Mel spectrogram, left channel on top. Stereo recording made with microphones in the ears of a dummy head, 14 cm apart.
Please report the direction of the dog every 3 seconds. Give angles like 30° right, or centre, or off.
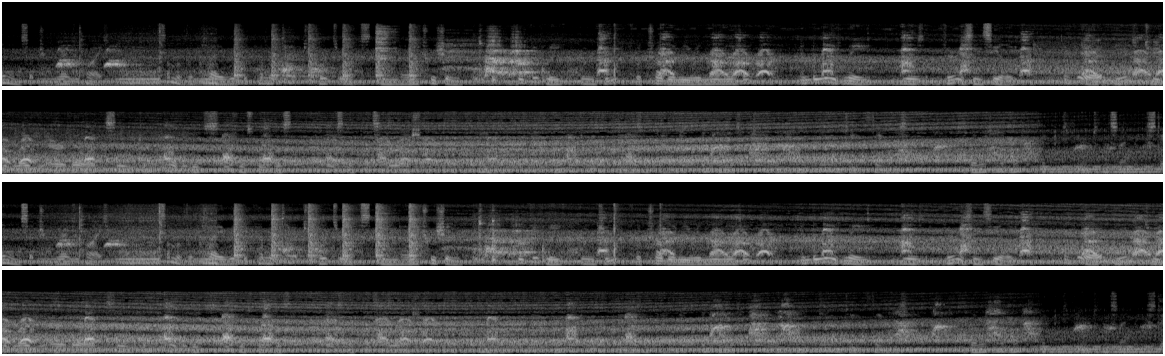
60° left, 50° left, 20° left, 20° right, 50° right, 60° right, 70° right, 70° right.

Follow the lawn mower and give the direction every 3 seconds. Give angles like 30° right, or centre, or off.
70° right, 70° right, 60° right, 50° right, 30° right, 10° left, 40° left, 60° left.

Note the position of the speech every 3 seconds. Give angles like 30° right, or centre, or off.
60° right, 40° right, 10° right, 30° left, 50° left, 60° left, 60° left, 60° left.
